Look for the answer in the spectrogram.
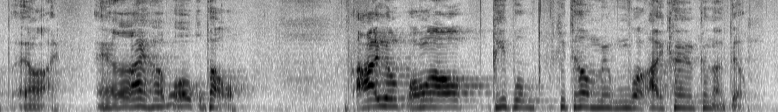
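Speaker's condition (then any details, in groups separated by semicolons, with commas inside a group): Cerebral palsy; speech impairment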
